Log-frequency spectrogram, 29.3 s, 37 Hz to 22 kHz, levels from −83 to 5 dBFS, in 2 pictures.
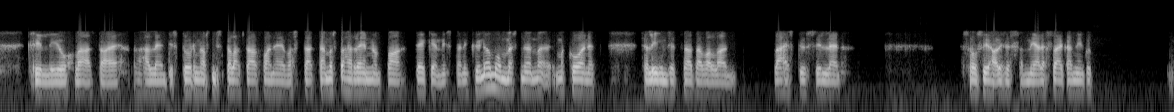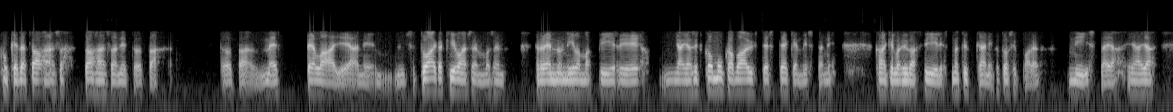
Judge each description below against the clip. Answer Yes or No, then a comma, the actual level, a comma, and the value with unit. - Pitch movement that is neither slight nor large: No, narrow, 1.2 semitones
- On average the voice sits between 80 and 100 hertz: No, low, 115 Hz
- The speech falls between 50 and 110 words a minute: No, average, 150 wpm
